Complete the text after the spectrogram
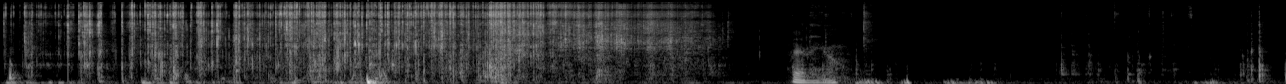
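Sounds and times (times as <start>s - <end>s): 
plastic shrink wrap crinkling and tearing off a package: 0.0s - 7.4s
speech: 8.0s - 8.5s.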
